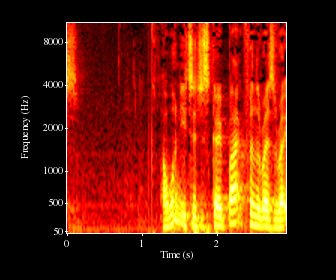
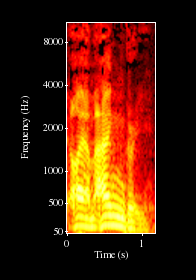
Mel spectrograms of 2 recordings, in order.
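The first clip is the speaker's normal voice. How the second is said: slow, louder angry declaration; loud anger; 3 dB louder than usual. Retold or imitated. Principal repeating himself from the pulpit, loudly angry. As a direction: repeat it loudly, drawing out each word. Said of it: "he repeated it loudly".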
